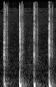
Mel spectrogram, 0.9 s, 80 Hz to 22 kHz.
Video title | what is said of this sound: Crusty White Bread - Everyday Gourmet S10 Ep50 | But also, if you turn it around, give it a tap, and if it sounds hollow, you know that your bread is completely cooked through.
